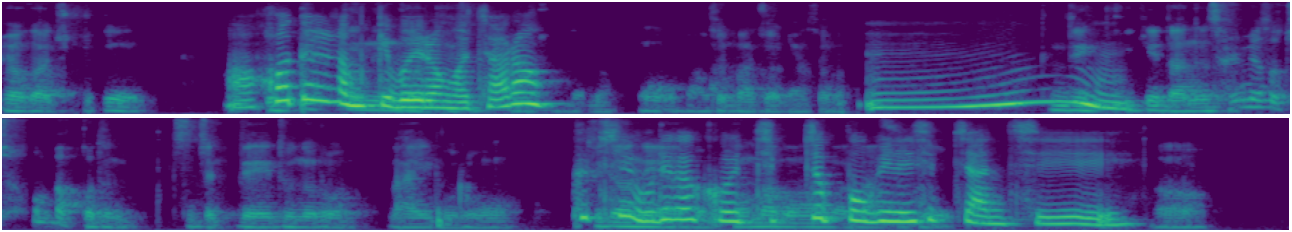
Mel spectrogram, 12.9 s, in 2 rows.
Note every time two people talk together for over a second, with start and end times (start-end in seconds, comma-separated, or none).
1.3-2.8, 9.3-11.2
